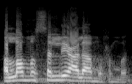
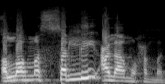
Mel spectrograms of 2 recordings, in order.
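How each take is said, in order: First: The second word ends in an 'e' vowel. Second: The second word ends in an 'ee' vowel. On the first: The speaker calls it wrong. "ये गलत है" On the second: The speaker calls it right. "क्योंकि अरबी में तो लामज़र ली होता है"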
